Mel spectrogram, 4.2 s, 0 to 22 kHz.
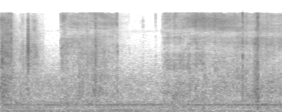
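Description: Freshly sharpened 440C knife blade slicing through a sheet of glossy magazine paper: soft hissing paper rustles in three strokes, with a small tick about half a second in. The paper cuts cleanly, the sign of a sharp edge.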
